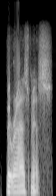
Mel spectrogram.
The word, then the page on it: marasmus: American English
